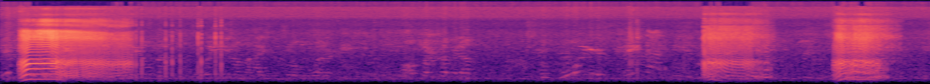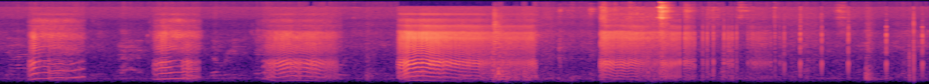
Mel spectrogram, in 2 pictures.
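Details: Humming, buzzy snores from a sleeping female, with soft clicks and breathing between them; snoring with a voiced, humming quality.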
